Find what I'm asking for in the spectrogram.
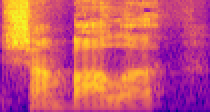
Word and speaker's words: Shyamalan: Well, and it suffered from the M. Night Shyamalan, which I understand isn't how you pronounce his name, but yes, it is.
